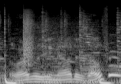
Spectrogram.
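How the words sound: It ends with a rising question tune.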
